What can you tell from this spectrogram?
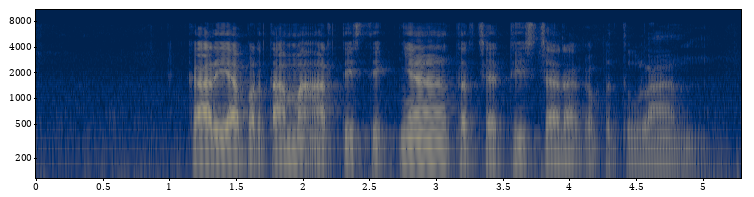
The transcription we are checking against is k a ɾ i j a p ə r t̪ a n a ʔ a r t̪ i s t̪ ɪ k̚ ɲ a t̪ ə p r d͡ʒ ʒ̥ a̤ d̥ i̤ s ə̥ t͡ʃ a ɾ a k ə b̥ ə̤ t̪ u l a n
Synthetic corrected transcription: k a ɾ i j a p ə r t̪ a m a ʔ a r t̪ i s t̪ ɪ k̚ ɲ a t̪ ə r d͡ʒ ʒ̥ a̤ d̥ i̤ s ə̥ t͡ʃ a ɾ a k ə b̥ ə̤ t̪ u l a n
